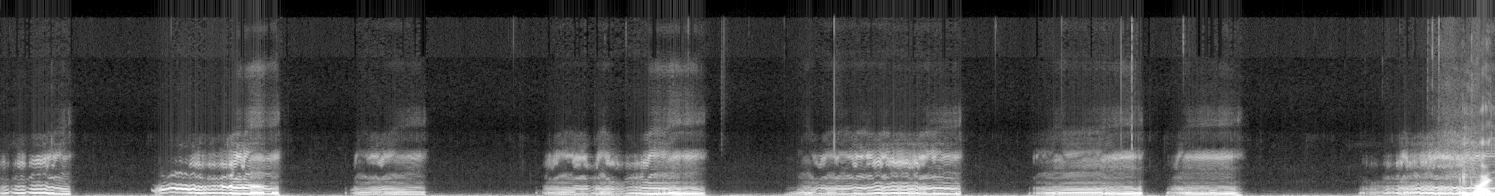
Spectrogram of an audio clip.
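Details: Alisa, a tame fox, in snowy weather leading toward a field: a long series of about ten rapid, wavering whines and yelps in bursts, fluctuating in pitch, with brief gaps and a steady low hum throughout.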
